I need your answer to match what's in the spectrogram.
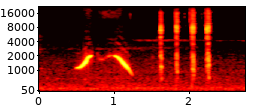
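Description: A parrot gives a clear two-part whistle, rising then swooping down, followed by four sharp clicks.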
